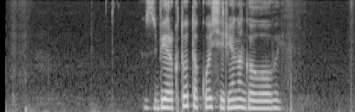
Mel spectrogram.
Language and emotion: Russian, neutral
